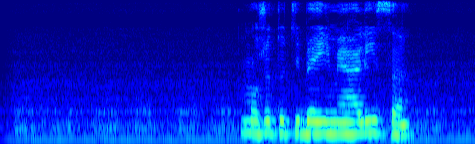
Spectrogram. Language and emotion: Russian, neutral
